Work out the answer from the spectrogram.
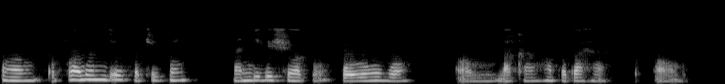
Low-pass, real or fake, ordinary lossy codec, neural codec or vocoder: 5.4 kHz; fake; AAC, 48 kbps; codec, 16 kHz, 16 kbps, FunCodec, trained on Chinese and English, 50 frames a second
